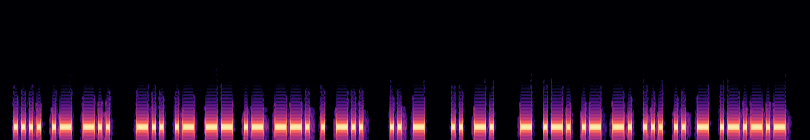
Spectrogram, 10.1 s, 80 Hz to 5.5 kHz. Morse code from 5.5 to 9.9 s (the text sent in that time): IN TRANSIT.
